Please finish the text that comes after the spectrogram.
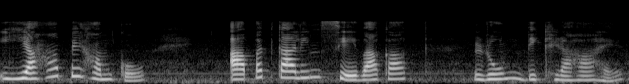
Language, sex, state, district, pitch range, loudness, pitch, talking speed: Hindi, female, Delhi, New Delhi, 215-275 Hz, -19 LUFS, 240 Hz, 105 wpm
